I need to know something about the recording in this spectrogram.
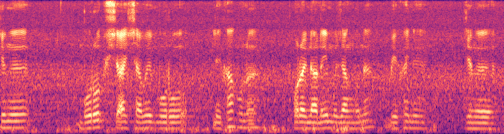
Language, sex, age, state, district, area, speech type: Bodo, male, 45-60, Assam, Kokrajhar, rural, spontaneous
